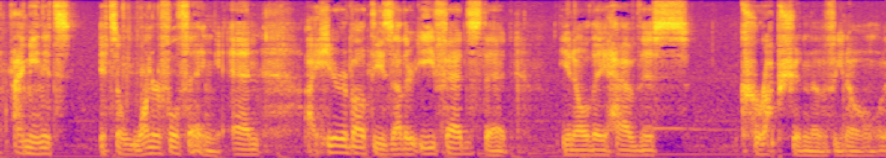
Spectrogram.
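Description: A man in his late thirties with a very deep voice speaks in a casual, rambling monologue. He sounds eager and proud, often restarting his sentences. A faint hiss sits under the recording. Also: fairly bright tone. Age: 30s. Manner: enthusiastic, rambling, many restarts. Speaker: founder and owner of an online wrestling league.

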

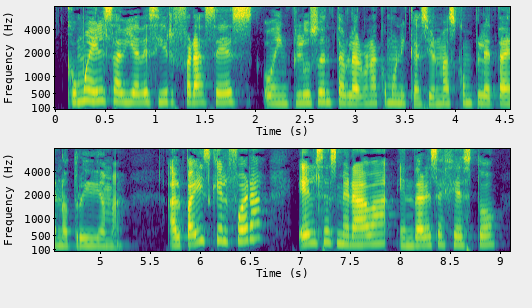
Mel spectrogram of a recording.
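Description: A young woman, telling a personal story in an earnest, reflective vlog monologue with unhurried pauses. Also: a little high, a little mellow. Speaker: vlogger.

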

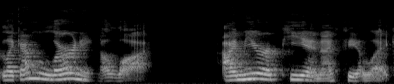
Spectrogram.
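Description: A woman in her forties from Finland, a yoga business owner, talking casually as an interview guest and thinking aloud with many fillers. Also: medium pitch. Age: 40s. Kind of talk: casual conversation. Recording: echoey room.

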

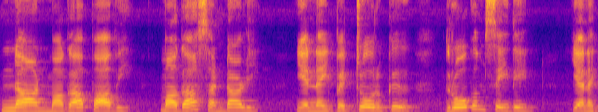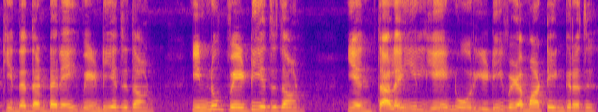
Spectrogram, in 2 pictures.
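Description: A woman's voice: medium pitch, fairly even intonation, unhurried, warm tone, close to an everyday voice. A woman voicing a grieving young woman. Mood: sorrowful. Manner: sorrowful, pleading. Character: distraught young woman, weeping and remorseful.

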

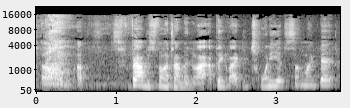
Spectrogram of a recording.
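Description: A high-pitched man chatting on a home podcast. He rambles and brags, clears his throat now and then, and a faint hiss sits under the recording. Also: expressive, fast, sharp tone. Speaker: podcast co-host. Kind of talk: casual chat.

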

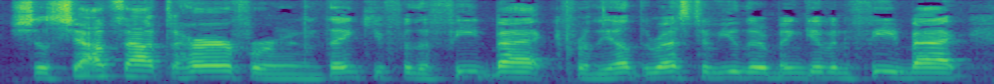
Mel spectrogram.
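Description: Man, middle-aged, hoarse, slightly high voice, folksy rambling pastor talk. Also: steady tone, fairly quick. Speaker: pastor and podcast co-host. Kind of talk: casual faith talk.

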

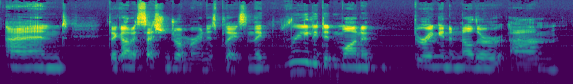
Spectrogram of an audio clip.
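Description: Man, bright forceful voice, casual podcast banter, animated quote reading. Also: mid-range voice, normal speed, low-quality recording. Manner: animated, swearing, laughing while reading quotes.

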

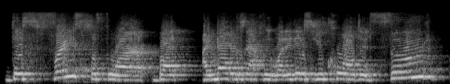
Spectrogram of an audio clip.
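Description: Woman in her 60s, podcast host, enthusiastic and effusive, higher voice, roomy echo. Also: expressive, moderate pace, darkish tone. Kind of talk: casual interview chat.

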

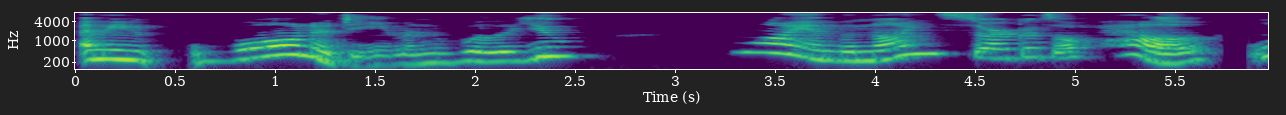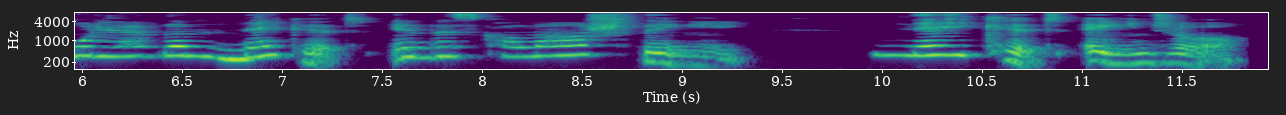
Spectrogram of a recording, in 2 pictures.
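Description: A sardonic, teasing male demon , played by a woman reader, wily but affectionate. The delivery is casual and unhurried, with animated inflection, as in an audio story. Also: sits high, heavily acted. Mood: appalled, sardonic. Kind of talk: dialogue in a fan fiction audio reading.

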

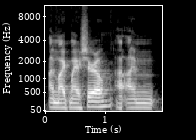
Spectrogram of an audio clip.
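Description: A man's voice: on the low side, flat delivery, moderate pace, fairly bright tone, smooth. A man in his thirties hosting a podcast, speaking casually as he introduces things. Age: 30s. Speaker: podcast host.

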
